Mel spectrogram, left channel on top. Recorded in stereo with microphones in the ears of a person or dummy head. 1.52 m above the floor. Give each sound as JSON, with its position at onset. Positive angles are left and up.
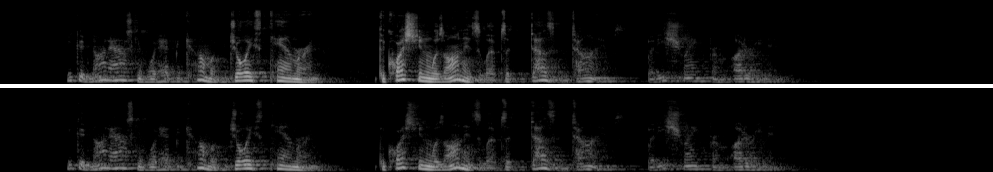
{"t": 0.7, "sound": "a man speaking", "side_deg": 20, "distance_m": 3.0}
